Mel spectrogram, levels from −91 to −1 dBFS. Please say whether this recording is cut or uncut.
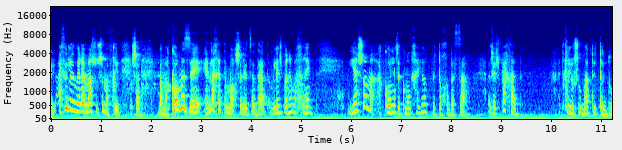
cut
